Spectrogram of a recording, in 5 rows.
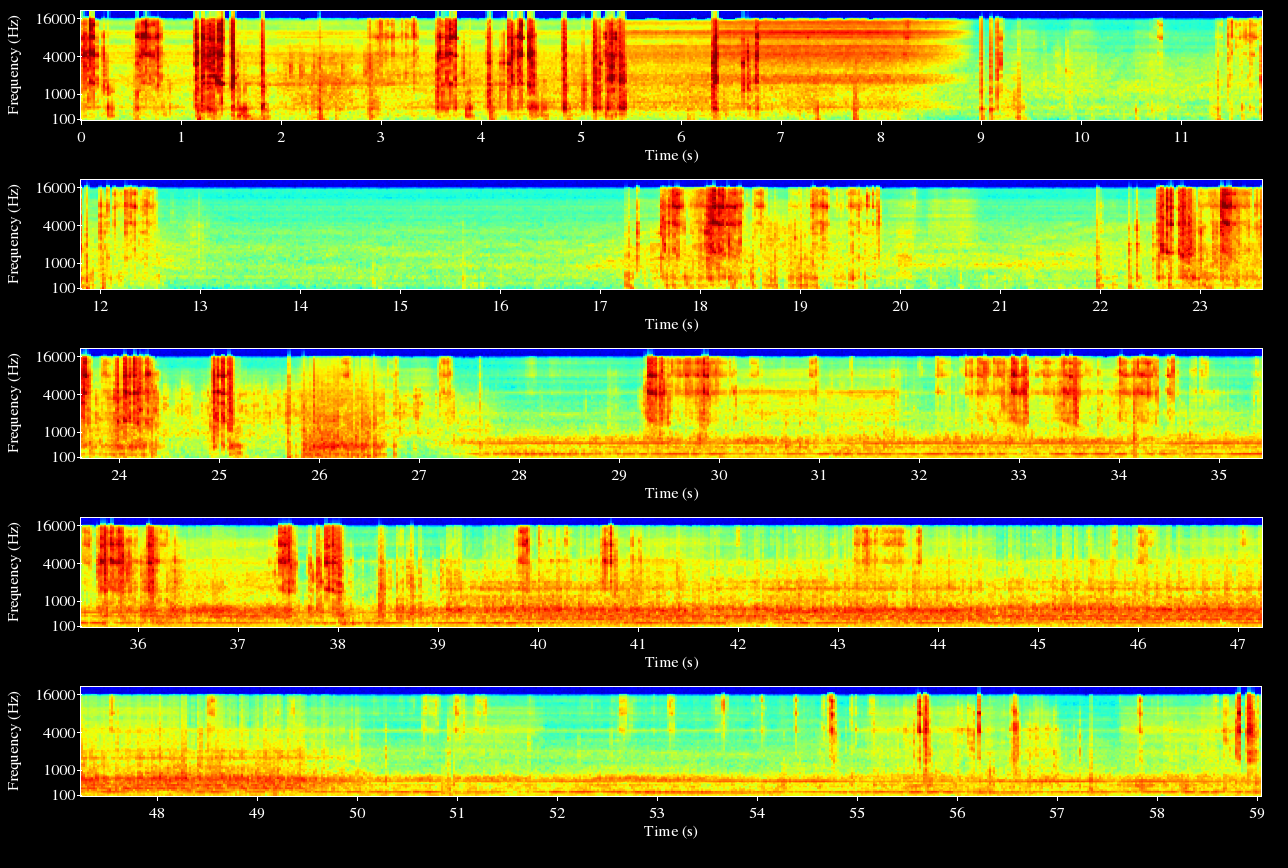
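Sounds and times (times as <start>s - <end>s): vacuum cleaner motor hum: 21.3s - 59.0s
debris crackling in vacuum: 21.4s - 59.0s.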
